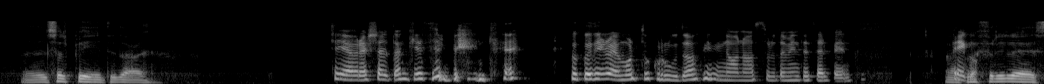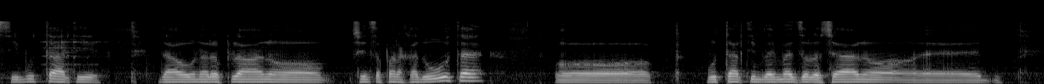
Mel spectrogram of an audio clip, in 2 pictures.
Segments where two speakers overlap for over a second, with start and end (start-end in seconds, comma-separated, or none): none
